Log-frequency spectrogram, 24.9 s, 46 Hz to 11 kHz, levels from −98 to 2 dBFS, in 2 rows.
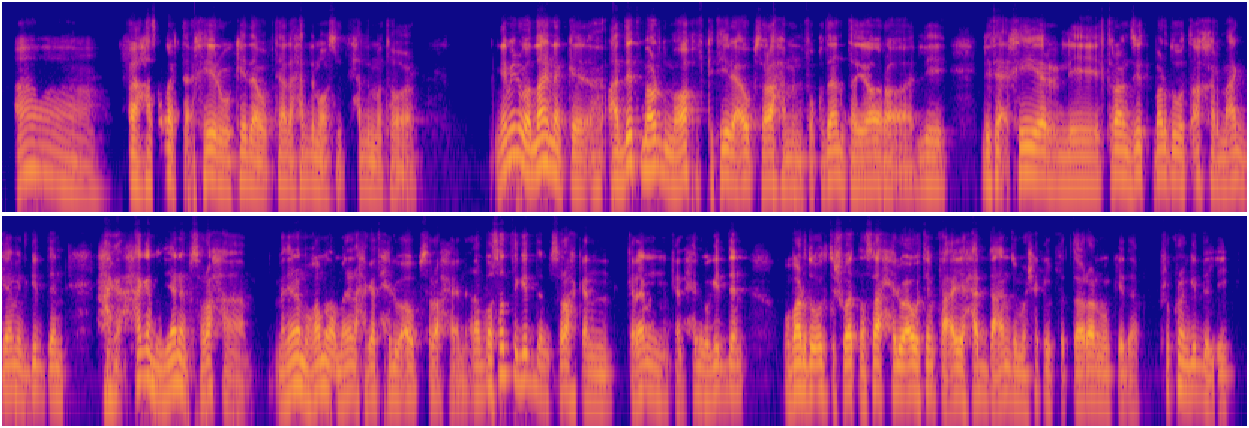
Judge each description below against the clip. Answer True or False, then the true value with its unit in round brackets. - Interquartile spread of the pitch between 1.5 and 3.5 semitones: False (3.9 semitones)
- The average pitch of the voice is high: False (110 Hz)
